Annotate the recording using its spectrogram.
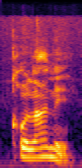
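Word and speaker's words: Xolani: some M names the first me name is colani colani and it spell weird like x o l a n i could you imagine x o l a n i and it's pronounced colani it is from Thea of South Africa this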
